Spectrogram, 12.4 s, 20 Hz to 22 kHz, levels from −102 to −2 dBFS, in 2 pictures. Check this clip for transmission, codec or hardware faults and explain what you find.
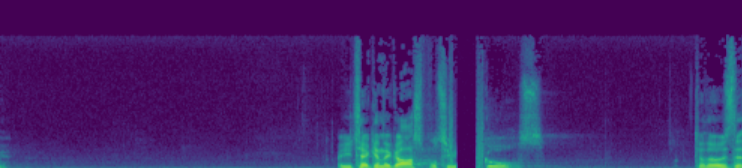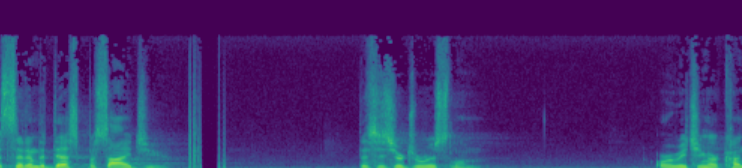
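There are two dropouts from an intermittent contact. At 3.74 s, after "taking the gospel to", and at 7.75 s, after "the desk beside you", a loose connection briefly opens the signal path. The speech cuts out for about 180 ms and 190 ms, with crackle at the break and return and faint hiss in between.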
